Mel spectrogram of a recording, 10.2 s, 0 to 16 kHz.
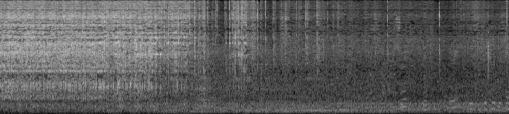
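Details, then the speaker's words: Carlton BES400FD double-blade ice shaver, 250 W, 220 V, 15000 r/min; bright crunching and scattered rattles of ice shifting over smooth motor hum that settles; noise is ice moving, machine working normally. "ketika dicoba tanpa es batu memang suaranya itu terasa cukup halus ya kalau dengan es batu itu hacker arah pintu itu adalah suara es batu yang sering bergeser geser yaitu ke tempat dalemannya ini"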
